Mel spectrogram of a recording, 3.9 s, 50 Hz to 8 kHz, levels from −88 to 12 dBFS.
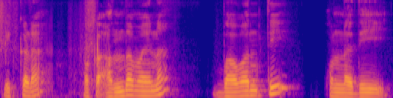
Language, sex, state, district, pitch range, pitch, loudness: Telugu, male, Telangana, Hyderabad, 120-145 Hz, 130 Hz, -17 LUFS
